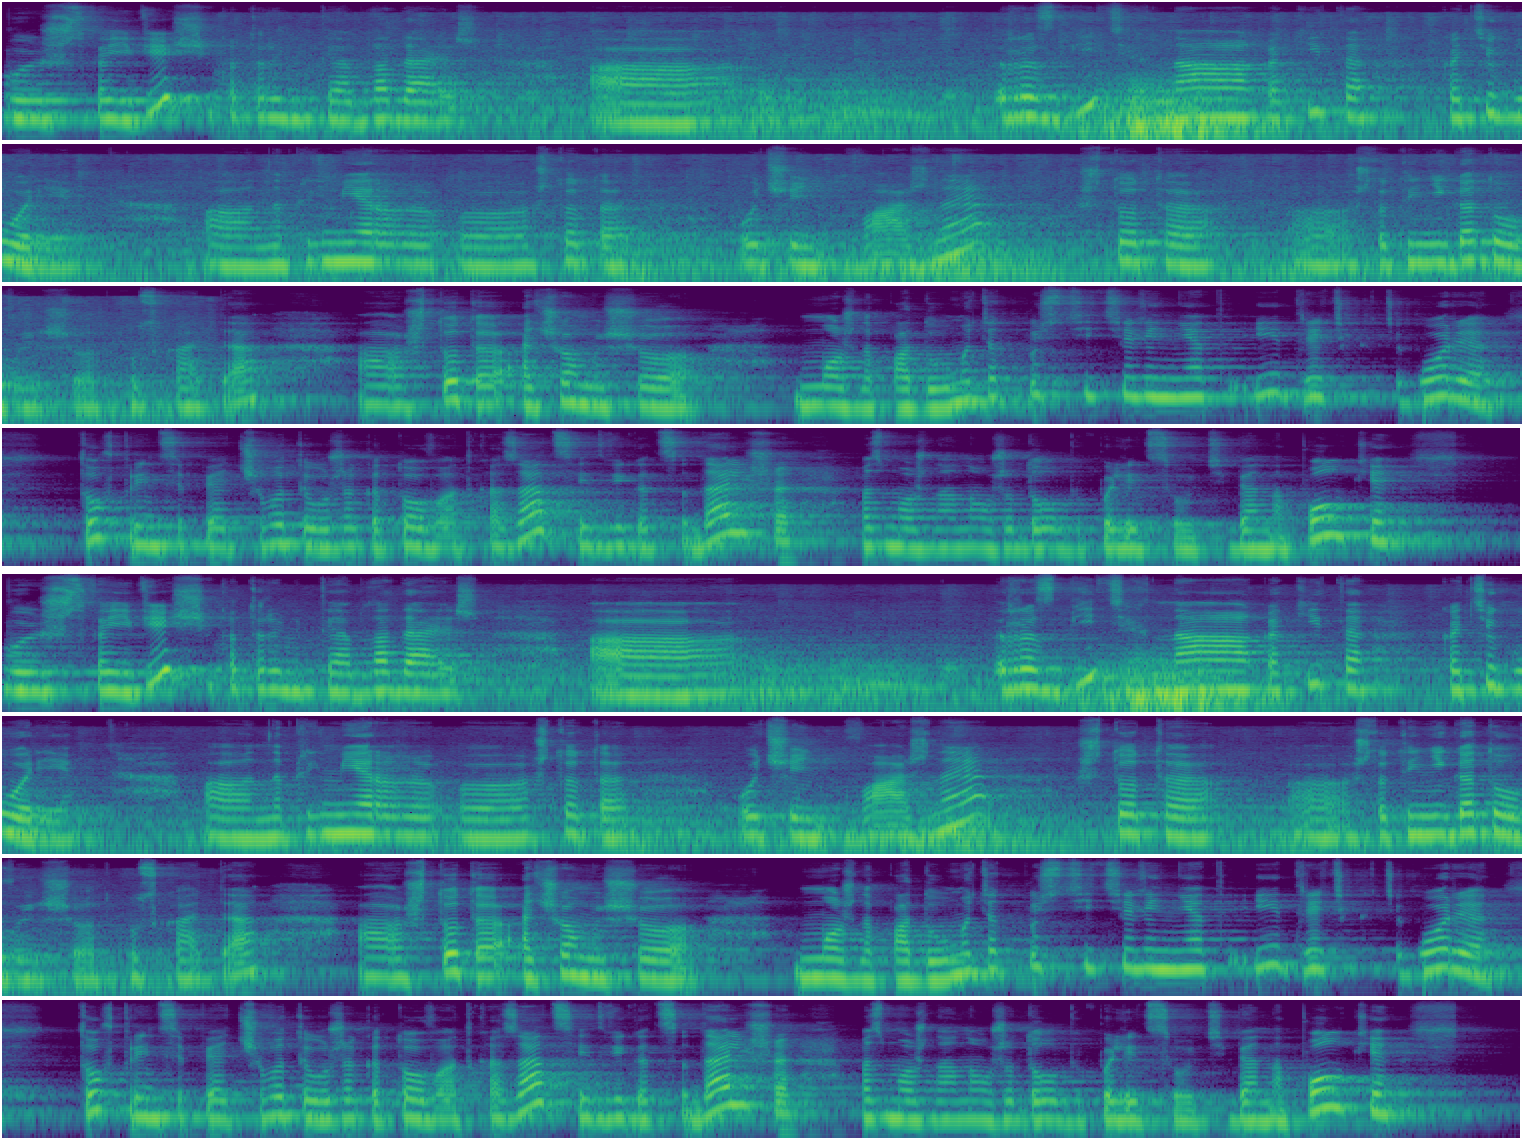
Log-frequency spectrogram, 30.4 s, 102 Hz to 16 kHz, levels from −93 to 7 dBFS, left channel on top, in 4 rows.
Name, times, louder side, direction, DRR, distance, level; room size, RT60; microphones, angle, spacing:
voice 1, 0.0-13.7 14.0-21.8 22.2-22.9 23.2-30.1, right 2 dB, 20° right, 12 dB, 0.6 m, -23 dB
sound 1, 1.0-16.3, left 1 dB, 60° left, 1.3 m, -32 dB
23.5 x 7.9 x 5.7 m, 1.3 s
head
